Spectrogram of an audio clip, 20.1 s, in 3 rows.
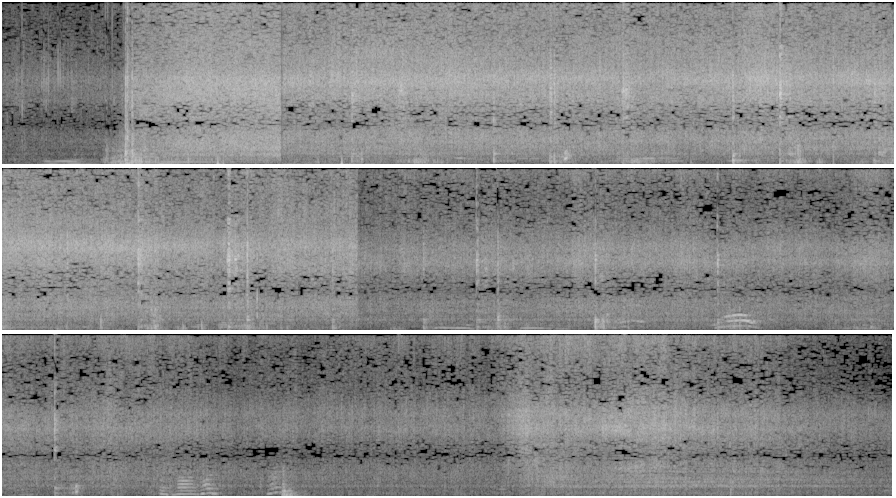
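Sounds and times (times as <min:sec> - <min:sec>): food sizzling in hot oil: 0:00.0 - 0:20.0
metal spatula scraping pan: 0:02.5 - 0:09.4.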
